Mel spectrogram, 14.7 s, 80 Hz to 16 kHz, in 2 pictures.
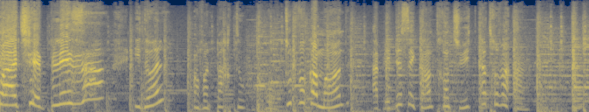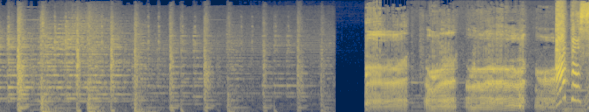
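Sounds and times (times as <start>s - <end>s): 
music: 0.0s - 11.6s, 12.2s - 14.7s
speech: 0.2s - 6.7s
pig grunting and oinking: 11.9s - 14.7s.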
